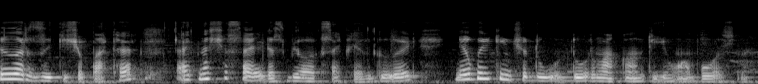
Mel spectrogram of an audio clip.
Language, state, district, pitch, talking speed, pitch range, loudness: Kashmiri, Punjab, Kapurthala, 180 Hz, 160 wpm, 150-250 Hz, -19 LUFS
